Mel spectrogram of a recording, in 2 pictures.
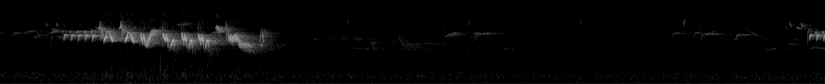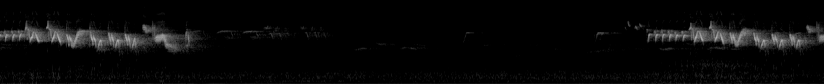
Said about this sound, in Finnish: tänään käynnistyy huhtikuinen, varsin keväinen luontoilta ja Peippo kuuluu jo monin paikoin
